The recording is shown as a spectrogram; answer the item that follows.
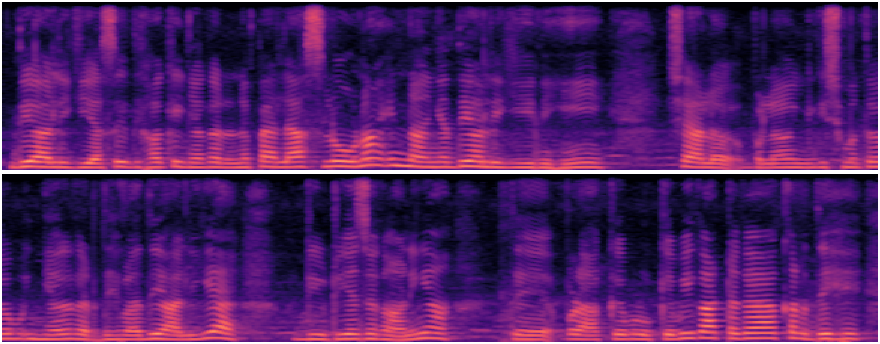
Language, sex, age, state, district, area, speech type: Dogri, female, 30-45, Jammu and Kashmir, Samba, rural, spontaneous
